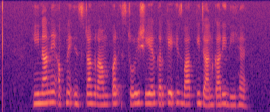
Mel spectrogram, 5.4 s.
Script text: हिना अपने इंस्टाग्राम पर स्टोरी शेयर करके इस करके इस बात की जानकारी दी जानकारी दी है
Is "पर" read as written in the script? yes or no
yes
